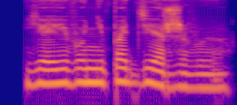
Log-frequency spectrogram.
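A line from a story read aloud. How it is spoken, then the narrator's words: Quiet answer. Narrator (Russian): ответила она тихо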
